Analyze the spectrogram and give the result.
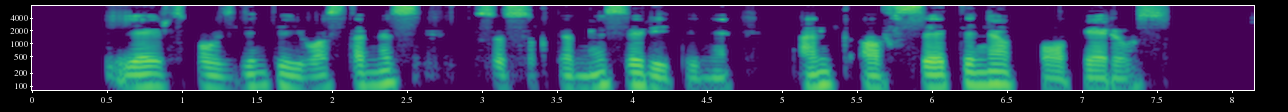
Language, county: Lithuanian, Panevėžys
